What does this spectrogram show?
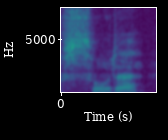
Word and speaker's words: solder: friends for my pronunciation I think you guys call it solder or solder we're in the UK we pronounce the L solder but I think you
